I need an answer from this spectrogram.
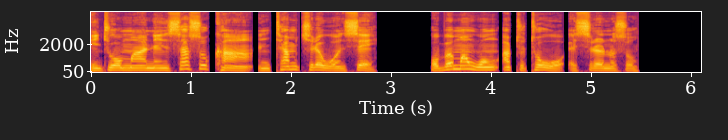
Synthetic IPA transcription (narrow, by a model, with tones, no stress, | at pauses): n̩˨tʰi˨ɔ˨mãː˨nɪ̃˨n̩˨sa˦sʊ˦kʰãː˨n̩˨tʰã˦mt͡ɕʰɪ˨ɾɛ˦wɔ̃˨nsɛ˦ | ɔ˨bɛ˦mã˦wɔ̃˦na˦tʰʊ˨tʰɔ˦wɔ˨ʔɛ˨sɪ˦ɾɛ˦nʊ̃˦sʊ˦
